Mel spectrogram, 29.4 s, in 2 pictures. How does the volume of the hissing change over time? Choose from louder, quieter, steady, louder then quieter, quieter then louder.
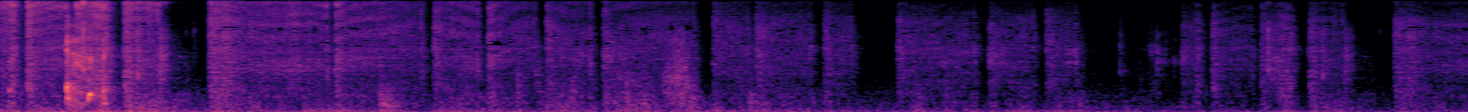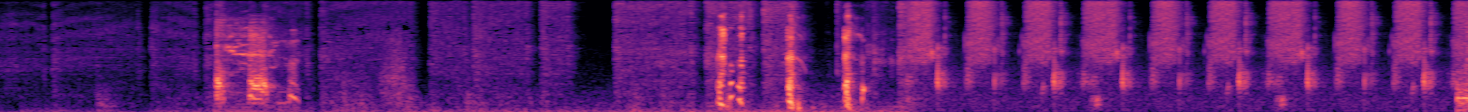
quieter then louder.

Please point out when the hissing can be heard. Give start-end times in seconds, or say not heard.
0.0-29.3.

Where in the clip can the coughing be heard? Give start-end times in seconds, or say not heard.
0.1-1.1, 16.8-17.7, 21.9-23.4.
